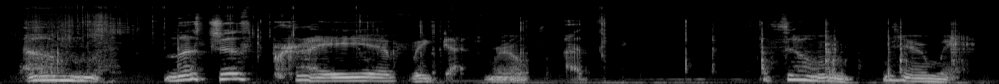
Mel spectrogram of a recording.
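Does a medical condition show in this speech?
Yes: muscular dystrophy.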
